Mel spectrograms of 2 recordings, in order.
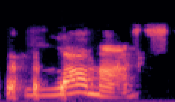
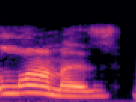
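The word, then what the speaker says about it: Lammas: It's also pronounced Lamas, not llamas, but Lamas.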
